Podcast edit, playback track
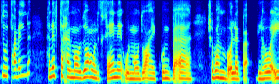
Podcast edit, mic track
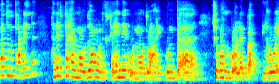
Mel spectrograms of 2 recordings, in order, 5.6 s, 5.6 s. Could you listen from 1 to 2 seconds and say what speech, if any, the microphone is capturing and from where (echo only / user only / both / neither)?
echo only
